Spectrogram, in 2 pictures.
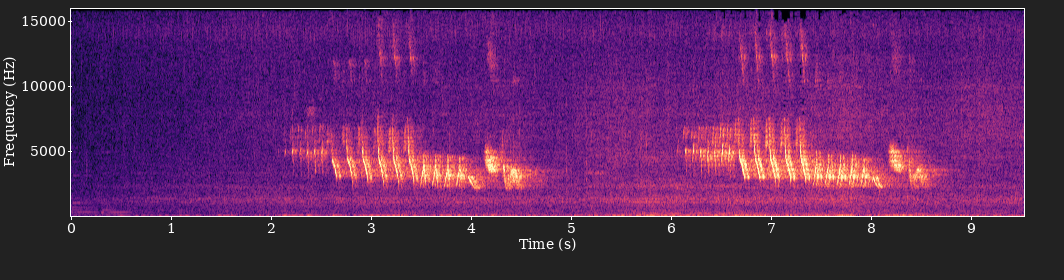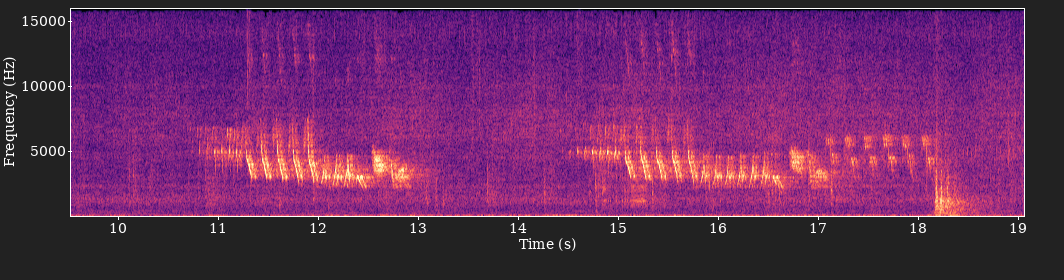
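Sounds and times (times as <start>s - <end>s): steady low rumble: 0.0s - 2.6s.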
